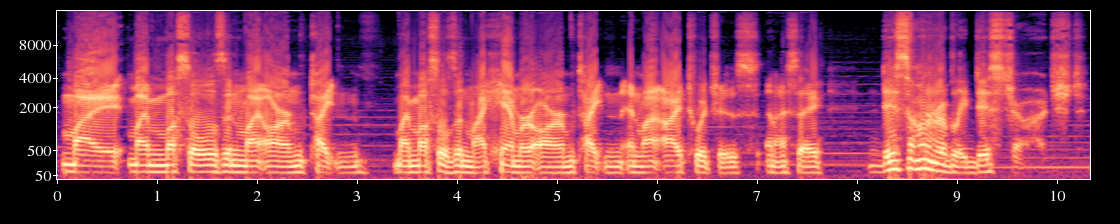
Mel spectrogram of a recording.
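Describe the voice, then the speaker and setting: A man playing a tabletop game, describing his character and speaking lines in a forceful, declamatory way. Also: deep voice, completely flat delivery, measured pace, hardly any pauses, smooth, soft background music, poor audio. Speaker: player. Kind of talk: casual tabletop play with in-character speech.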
